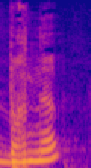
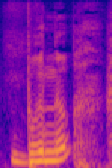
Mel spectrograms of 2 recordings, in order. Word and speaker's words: Brno: Alors, la capitale de ce pays, c'est Brno. Bruno. – Brno.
